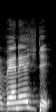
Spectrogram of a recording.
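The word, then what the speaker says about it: Wednesday: Resign direct बोल रहा है नहीं रिजाइन वेटनसडे इसको बोलते हैं वेनेज डे। तो वेनेज डे में क्या होता है? डी साइलेंट होता है। वेनेज डे। ठीक है? वे नेज और डे। इतना तो कंप्लीट है। तो क्या साइलेंट रहा इसमें? डी साइलेंट रहा।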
